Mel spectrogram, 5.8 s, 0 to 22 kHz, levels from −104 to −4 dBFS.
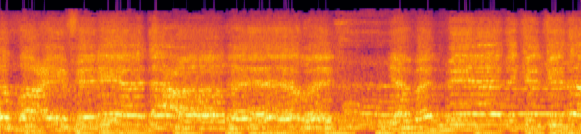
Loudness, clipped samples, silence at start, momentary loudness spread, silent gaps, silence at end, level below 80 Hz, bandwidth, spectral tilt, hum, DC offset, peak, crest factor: -9 LUFS; under 0.1%; 0 s; 3 LU; none; 0 s; -24 dBFS; 16.5 kHz; -3.5 dB/octave; none; under 0.1%; 0 dBFS; 10 dB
